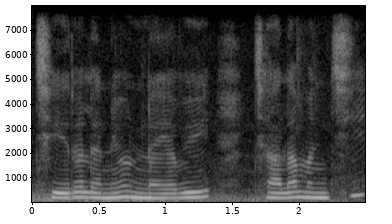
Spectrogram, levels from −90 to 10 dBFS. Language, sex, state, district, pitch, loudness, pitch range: Telugu, female, Andhra Pradesh, Srikakulam, 200 Hz, -28 LUFS, 190-210 Hz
